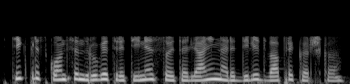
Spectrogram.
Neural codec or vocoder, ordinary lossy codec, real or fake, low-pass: none; none; real; 3.6 kHz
